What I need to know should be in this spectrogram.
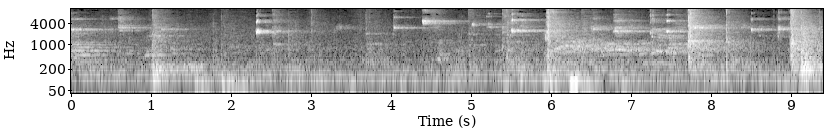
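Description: Shoes squeak sharply on a wooden floor.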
